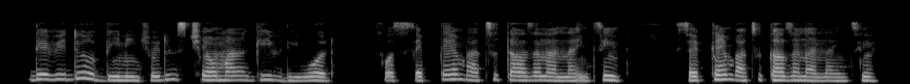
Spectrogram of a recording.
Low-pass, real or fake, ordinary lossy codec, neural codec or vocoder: 7.2 kHz; fake; none; codec, 24 kHz, 3 kbps, HILCodec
